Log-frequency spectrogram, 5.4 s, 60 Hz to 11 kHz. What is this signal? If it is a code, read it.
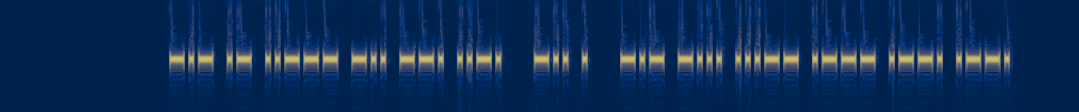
Morse code, heard as a keyed tone, about 51 wpm, 700 Hz. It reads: KA2DGF DE KB3JPP
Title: USA Callsign DE Callsign - 6 Characters - 50wpm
